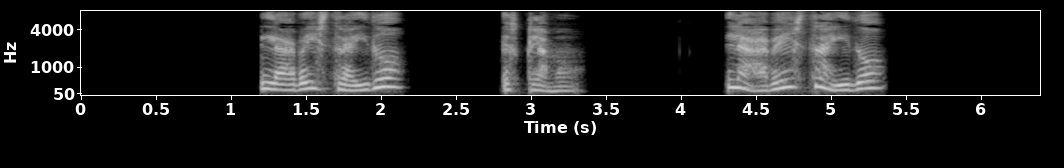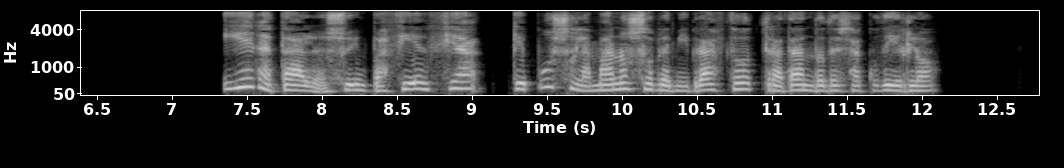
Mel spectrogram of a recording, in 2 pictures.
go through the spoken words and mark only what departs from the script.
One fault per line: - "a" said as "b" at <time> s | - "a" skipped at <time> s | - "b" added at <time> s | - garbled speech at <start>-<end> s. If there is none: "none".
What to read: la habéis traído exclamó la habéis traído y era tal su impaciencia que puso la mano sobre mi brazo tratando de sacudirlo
none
